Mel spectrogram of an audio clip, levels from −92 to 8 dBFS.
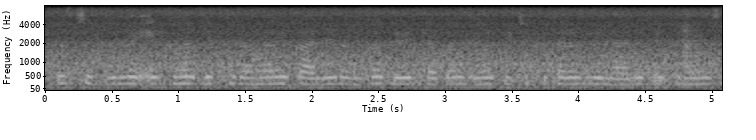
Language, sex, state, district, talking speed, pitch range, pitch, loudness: Hindi, female, Goa, North and South Goa, 235 wpm, 225-235 Hz, 230 Hz, -27 LUFS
